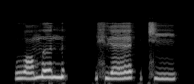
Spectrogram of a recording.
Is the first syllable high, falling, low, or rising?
rising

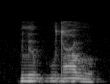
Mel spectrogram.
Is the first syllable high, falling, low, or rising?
low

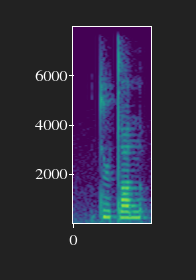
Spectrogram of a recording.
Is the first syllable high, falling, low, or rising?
falling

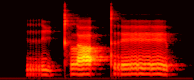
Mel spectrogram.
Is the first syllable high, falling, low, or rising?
low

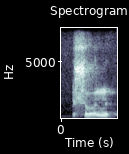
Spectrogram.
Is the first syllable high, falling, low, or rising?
low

